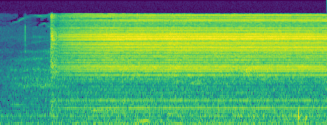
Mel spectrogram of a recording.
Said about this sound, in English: And there goes that dryer again. Let's see if I can huh, I don't know why it's doing that, but it's doing it nonetheless. I'm not going to let it bother me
